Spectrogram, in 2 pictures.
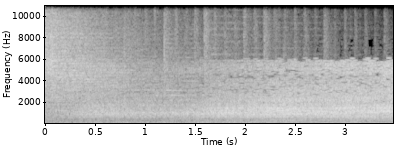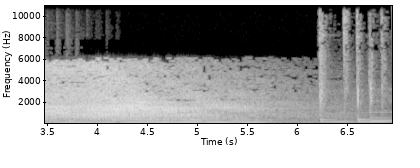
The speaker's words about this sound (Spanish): Ha llegado el momento de encender motores.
